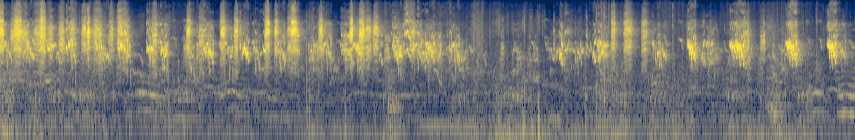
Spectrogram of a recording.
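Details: Caged budgerigars at play, described as happy, keep up a busy stream of sharp, high squawks and twittering chirps that overlap without pause.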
